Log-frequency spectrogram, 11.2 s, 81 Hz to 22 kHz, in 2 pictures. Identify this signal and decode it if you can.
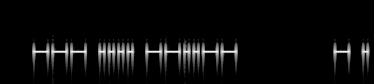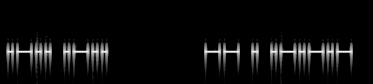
Morse code, heard as a keyed tone, about 17 wpm, 700 Hz. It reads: OH, TELL ME.
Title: 3x Word-Spacing - Sentences from Top 500 Words - 17wpm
